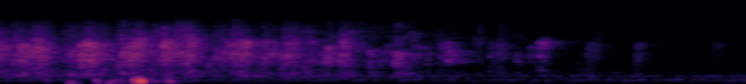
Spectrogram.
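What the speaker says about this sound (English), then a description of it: "Give applause to them" Applause from a group, loudest at first and then thinning out as the clapping fades away, heard from a little distance.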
